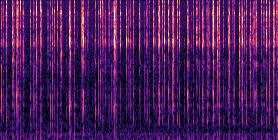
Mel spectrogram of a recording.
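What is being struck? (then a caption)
Plastic sunglasses frame. Long nails tap on the frame of red and black plastic sunglasses, making a rapid, quiet run of about thirty light clicks. Each tap is bright and dry, with almost no low end, and stops instantly with no ring.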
